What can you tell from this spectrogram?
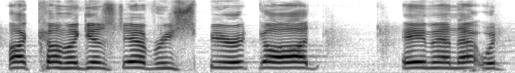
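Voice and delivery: loud, high, impassioned preaching cry; preaching at full force. Acted. Pastor urging the congregation to worship, shouting fervently. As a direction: rouse the whole church to worship.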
